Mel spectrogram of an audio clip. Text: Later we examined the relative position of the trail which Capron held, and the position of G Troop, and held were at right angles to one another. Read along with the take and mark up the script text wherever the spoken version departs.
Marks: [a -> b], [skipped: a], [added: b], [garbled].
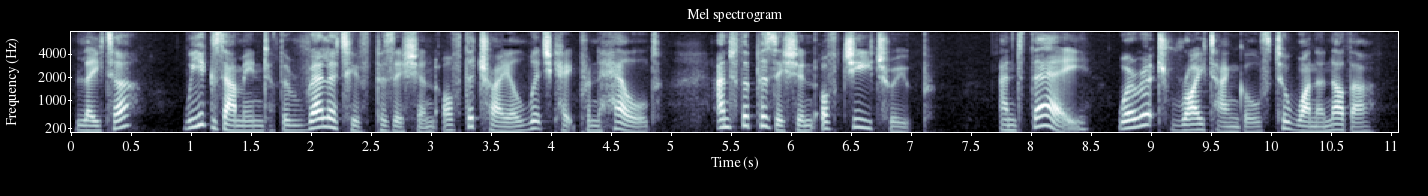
Later we examined the relative position of the trail which Capron held, and the position of G Troop, and [held -> they] were at right angles to one another.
